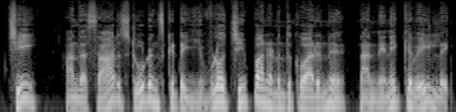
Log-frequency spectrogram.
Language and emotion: Tamil, disgusted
